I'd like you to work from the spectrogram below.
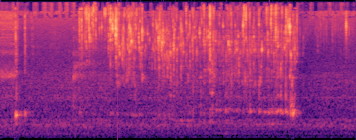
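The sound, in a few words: pouring a quarter cup of water into slime mix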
